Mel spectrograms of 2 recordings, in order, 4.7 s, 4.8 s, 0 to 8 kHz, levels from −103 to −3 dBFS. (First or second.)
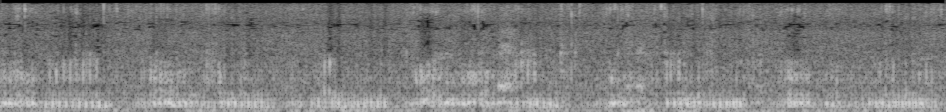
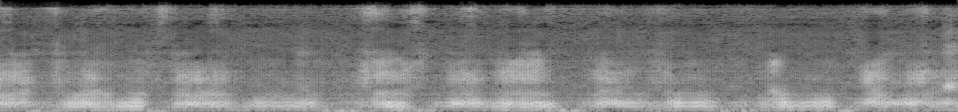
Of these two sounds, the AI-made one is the second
